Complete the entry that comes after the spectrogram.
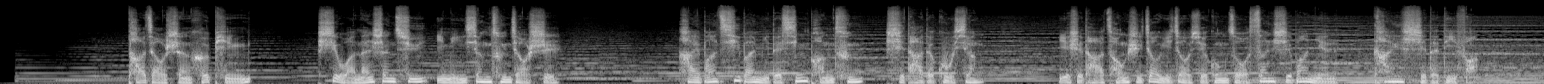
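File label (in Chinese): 男505 自然讲述 人物介绍, 男505年轻磁性男声配音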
